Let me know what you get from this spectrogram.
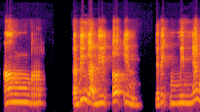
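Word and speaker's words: أمر: Nggak boleh amer. Nah, ini nggak boleh. Jadi bacanya lalu r-nya keluar. Amr.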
